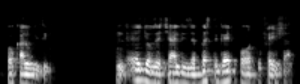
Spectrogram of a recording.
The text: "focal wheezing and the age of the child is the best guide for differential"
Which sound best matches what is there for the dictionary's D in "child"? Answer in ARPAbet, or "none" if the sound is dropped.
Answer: D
